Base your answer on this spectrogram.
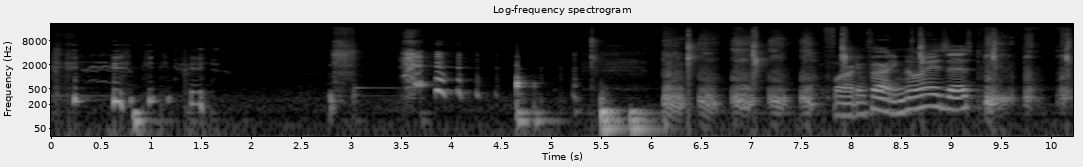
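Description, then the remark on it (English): Someone blows loud raspberries with their mouth, imitating farts in a run of sputtering bursts mixed with giggles and silly vocal noises. “Farting noises.”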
